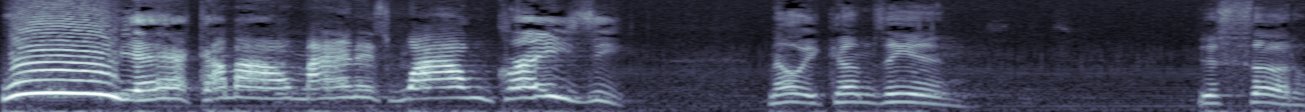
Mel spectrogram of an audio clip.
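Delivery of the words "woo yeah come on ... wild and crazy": mock rowdy, wild party-animal whoop. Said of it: "banging cymbals and drums and throwing parties".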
